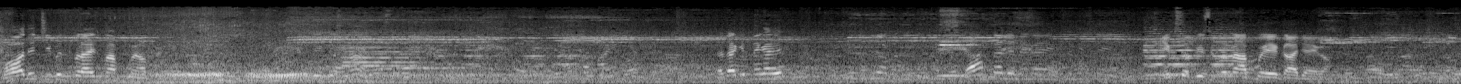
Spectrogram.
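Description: A busy crowd murmurs outdoors around the speaker.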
